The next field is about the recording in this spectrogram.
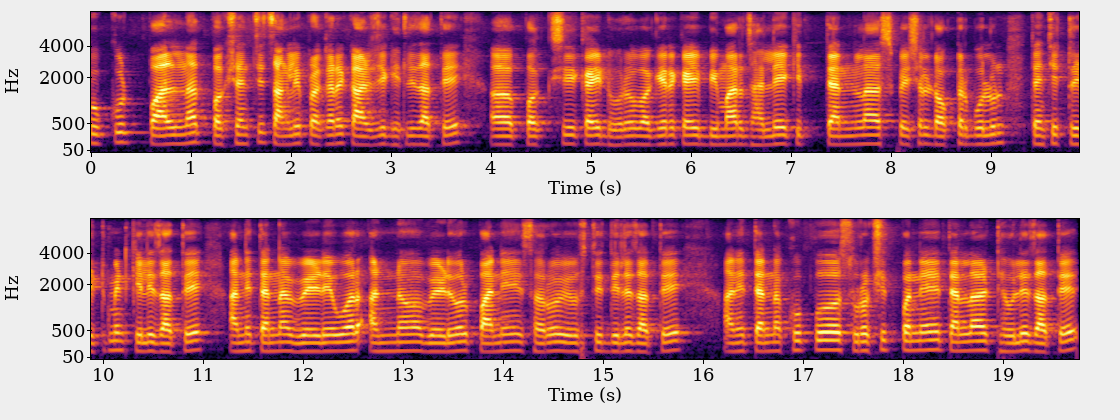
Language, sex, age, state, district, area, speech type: Marathi, male, 18-30, Maharashtra, Buldhana, urban, spontaneous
